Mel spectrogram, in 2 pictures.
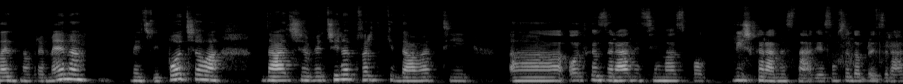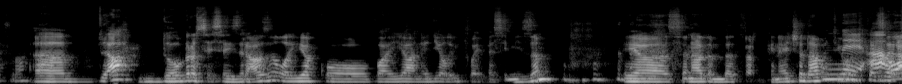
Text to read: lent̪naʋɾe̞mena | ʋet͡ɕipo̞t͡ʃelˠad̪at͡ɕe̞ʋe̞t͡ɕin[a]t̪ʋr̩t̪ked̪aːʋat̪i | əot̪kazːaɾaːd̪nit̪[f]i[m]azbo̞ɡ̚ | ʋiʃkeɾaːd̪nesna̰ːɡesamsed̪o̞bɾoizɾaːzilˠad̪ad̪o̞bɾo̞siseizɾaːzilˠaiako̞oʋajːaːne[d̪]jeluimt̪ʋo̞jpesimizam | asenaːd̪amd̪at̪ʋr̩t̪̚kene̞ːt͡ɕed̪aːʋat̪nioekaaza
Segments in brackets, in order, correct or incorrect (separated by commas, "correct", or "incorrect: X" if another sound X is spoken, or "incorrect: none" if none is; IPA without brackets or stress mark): correct, incorrect: s, correct, correct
